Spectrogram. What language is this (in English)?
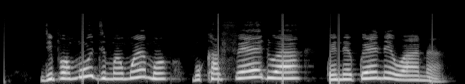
Nyungwe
